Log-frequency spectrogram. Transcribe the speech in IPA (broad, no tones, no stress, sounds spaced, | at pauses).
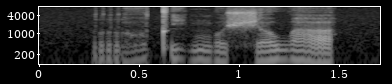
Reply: r o̤ tʼ i̤ ŋ o ʃ ʌ w a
